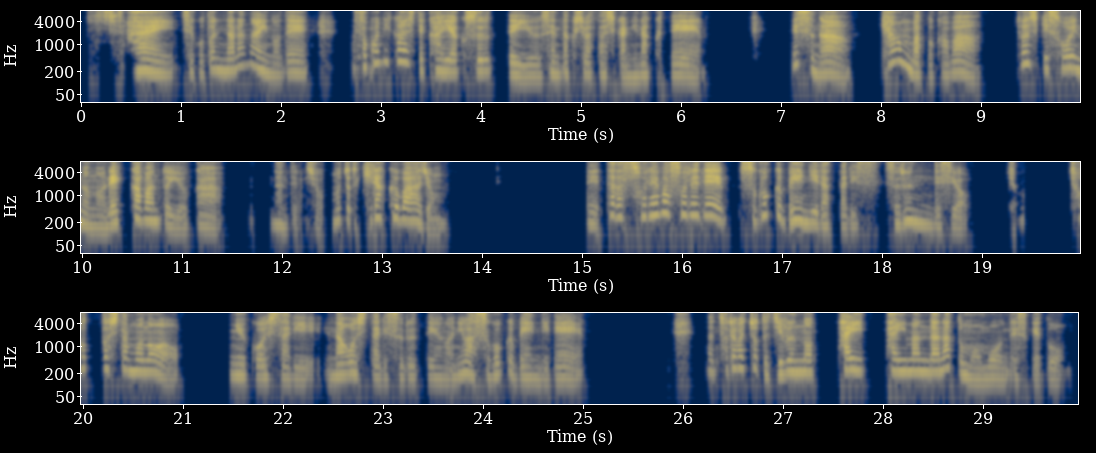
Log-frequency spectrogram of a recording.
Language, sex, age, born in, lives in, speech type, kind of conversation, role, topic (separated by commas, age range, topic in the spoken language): Japanese, female, 35-39, Japan, Japan, conversation, advice, user, どのサブスクリプションやサービスが本当に必要か、どのように見極めますか？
